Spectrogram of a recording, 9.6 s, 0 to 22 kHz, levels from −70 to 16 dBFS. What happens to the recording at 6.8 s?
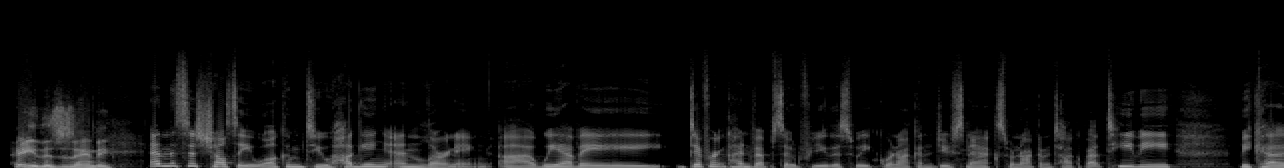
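At 6.8 s the speech carries straight through without any dropout, click, distortion or other audible fault.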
